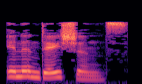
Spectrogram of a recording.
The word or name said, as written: inundations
